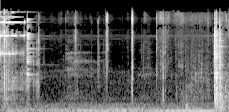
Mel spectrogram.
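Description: A metal bit clinks into a cordless drill/driver with a short ringing tone that fades within the first half second, followed by light clicks and taps of tool handling, and one sharp, louder burst near the end.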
